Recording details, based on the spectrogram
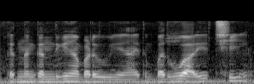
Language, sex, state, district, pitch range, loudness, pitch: Hindi, male, Uttar Pradesh, Etah, 115-135 Hz, -18 LUFS, 120 Hz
